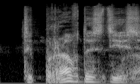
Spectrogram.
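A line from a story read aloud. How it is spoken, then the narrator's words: Quiet whisper. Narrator (Russian): Она тихо прошептала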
